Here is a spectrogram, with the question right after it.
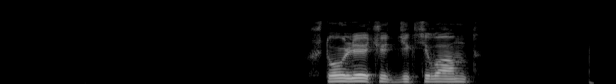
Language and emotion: Russian, neutral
